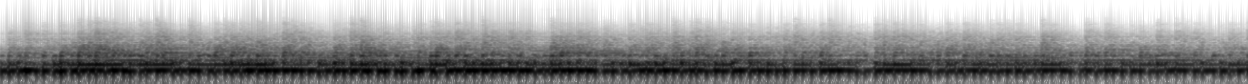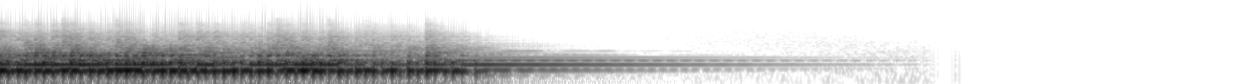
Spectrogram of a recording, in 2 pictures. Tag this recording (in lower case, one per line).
percussion
drum
musical instrument
music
